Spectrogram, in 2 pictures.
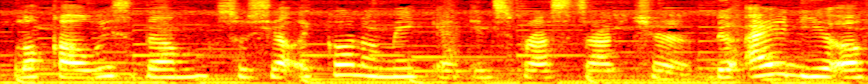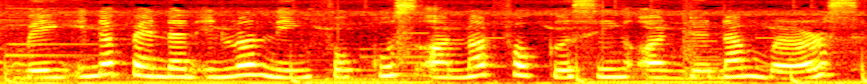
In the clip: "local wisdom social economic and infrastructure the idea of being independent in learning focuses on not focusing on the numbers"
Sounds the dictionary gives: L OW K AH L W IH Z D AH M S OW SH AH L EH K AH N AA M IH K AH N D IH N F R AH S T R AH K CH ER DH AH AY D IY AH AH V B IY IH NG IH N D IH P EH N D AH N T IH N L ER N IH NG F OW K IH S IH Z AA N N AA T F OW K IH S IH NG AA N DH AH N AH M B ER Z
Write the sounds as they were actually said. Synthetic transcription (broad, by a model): L OW K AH L W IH S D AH M S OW S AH L EH K AH N AA M IH K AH N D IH N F R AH S T R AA K CH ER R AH AY D IY AH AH F B IY IH NG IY N D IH P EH N D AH N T IH N L ER N IH NG F OW K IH S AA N N AA T F OW K IH S IH NG AA N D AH N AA M B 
